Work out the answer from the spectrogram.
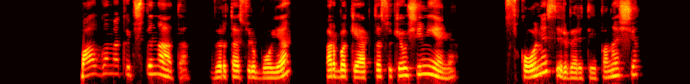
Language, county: Lithuanian, Marijampolė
